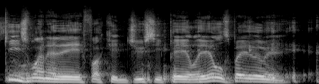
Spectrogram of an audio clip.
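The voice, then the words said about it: Convincing put-on Scottish accent. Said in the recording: “That's a really good accent. ... You're the first Scottish person that's been able to admit that to me.”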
